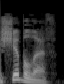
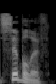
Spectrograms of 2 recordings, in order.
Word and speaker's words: shibboleth: but he denied it they made him say shibboleth but either he could not as our translation reads it or he did not not heed or frame or direct himself as some read to pronounce it a right but said sybileth and so was known to be an ephraimite and was slain immediately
